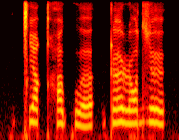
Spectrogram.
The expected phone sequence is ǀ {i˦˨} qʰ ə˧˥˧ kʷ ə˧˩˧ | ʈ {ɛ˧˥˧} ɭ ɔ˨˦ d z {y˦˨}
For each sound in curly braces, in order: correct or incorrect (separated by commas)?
correct, incorrect, incorrect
